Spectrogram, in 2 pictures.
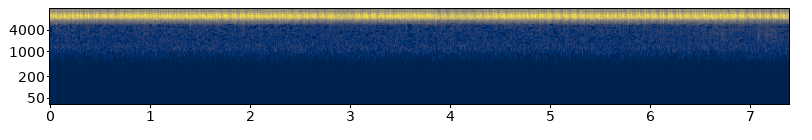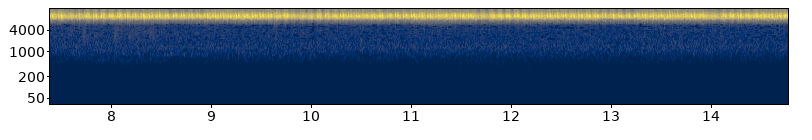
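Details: Chorus of male crickets stridulating, wing scraped over a comb-like toothed vein, forming an unbroken shrill ringing trill at a very high pitch, even and constant, with faint low background hiss beneath.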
